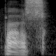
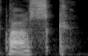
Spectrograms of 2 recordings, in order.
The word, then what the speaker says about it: parce: The S into the park makes it parce. Parce. – Parce. – Yes. Right. In spelling, it's spelled P-A-R-C-E-Q-U-E in two words. Parce. – Parce. – But in speaking, think of the S in the park.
